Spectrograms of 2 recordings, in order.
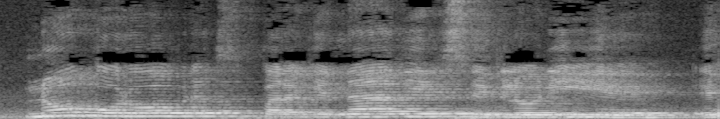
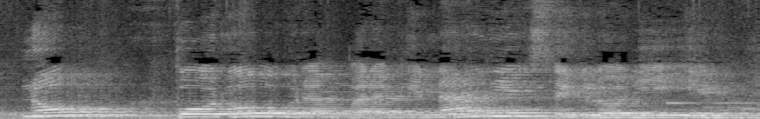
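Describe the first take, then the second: The two takes are said the same way.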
